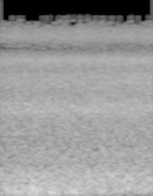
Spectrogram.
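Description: River water rushes and washes steadily around bare feet at a High Sierra hot springs spot. The broadband, close, continuous flow holds steady with no voices.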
